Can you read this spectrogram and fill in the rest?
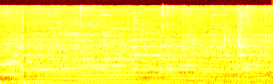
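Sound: audience clapping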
